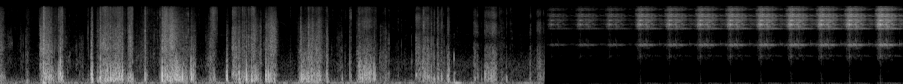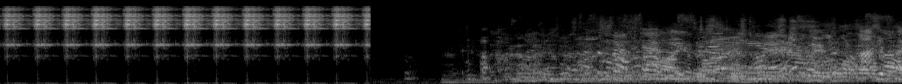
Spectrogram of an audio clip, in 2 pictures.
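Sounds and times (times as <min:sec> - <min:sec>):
jingle bells shaken: 0:05.5 - 0:12.8.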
